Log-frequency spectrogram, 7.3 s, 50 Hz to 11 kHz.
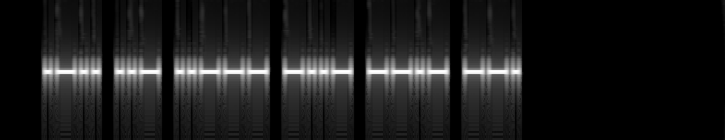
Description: Morse code, heard as a keyed tone, about 20 wpm, 700 Hz. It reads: LU2XQG
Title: DXCC-100 Call Signs - 6 Characters - 20wpm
